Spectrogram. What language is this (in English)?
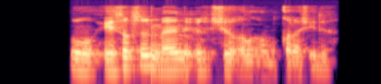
Uyghur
